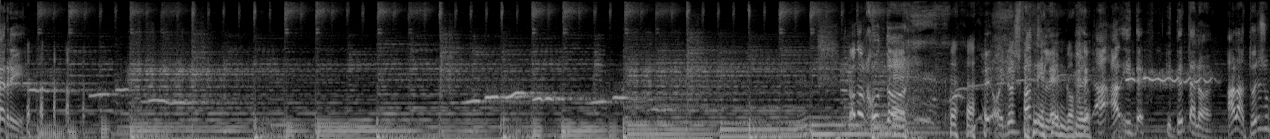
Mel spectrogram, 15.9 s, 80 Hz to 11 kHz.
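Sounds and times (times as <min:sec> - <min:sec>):
speech: 0:00.0 - 0:01.8, 0:10.6 - 0:15.8
whistled melody: 0:00.0 - 0:04.2, 0:04.8 - 0:15.8
laughter: 0:00.2 - 0:01.4, 0:10.9 - 0:14.1
full band track with steady drums and bass: 0:09.0 - 0:13.6.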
